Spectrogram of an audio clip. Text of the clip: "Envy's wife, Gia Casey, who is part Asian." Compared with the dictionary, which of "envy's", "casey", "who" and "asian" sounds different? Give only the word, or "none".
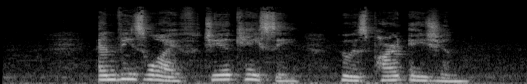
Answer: none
